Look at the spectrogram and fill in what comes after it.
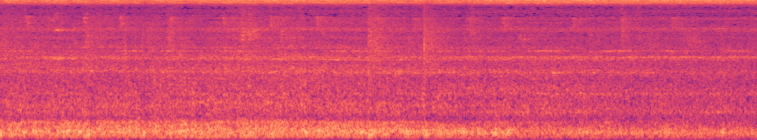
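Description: Passenger train coaches rolling past at speed, wheels rumbling and clattering on the rails. The noise eases off once the last coach has gone by, about four seconds in, and the train draws away.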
